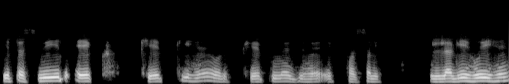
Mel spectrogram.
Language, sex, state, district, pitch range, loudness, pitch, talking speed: Hindi, male, Uttar Pradesh, Jyotiba Phule Nagar, 140-160 Hz, -16 LUFS, 150 Hz, 200 wpm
